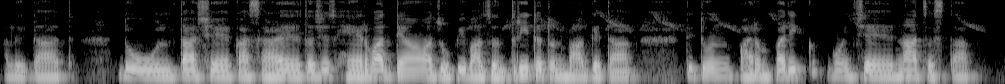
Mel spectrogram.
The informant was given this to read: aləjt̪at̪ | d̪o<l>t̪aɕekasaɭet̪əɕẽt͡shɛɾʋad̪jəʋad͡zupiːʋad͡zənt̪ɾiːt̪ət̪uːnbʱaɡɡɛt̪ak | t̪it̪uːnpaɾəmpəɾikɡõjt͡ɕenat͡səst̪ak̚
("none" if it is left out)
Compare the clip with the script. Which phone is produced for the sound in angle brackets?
l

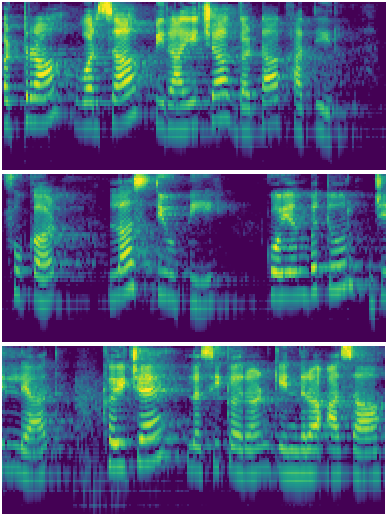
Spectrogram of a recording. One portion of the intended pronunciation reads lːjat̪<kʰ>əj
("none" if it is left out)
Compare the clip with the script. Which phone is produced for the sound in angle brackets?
kʰ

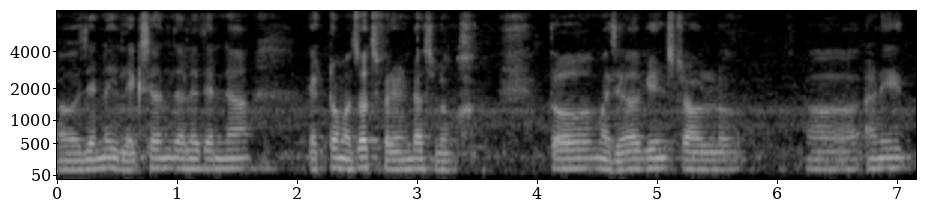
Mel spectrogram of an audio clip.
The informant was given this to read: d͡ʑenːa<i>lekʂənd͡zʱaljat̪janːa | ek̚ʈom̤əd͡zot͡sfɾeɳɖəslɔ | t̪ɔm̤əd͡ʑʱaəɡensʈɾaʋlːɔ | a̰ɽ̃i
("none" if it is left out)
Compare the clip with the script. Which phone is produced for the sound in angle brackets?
i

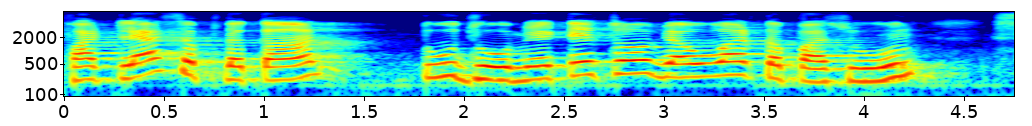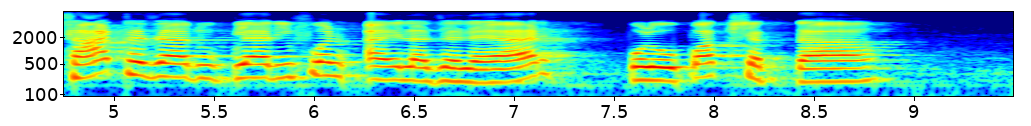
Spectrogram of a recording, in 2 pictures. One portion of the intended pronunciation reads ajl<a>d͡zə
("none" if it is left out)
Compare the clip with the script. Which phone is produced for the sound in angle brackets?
a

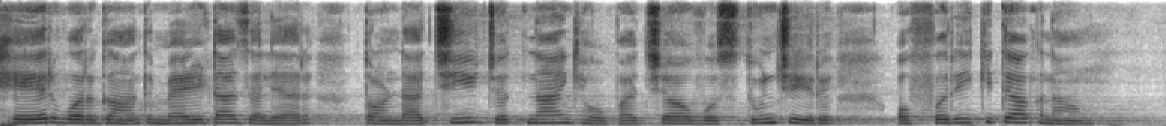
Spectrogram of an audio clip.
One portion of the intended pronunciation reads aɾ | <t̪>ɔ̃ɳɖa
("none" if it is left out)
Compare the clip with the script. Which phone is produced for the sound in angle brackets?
t̪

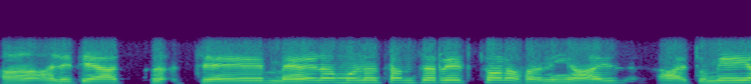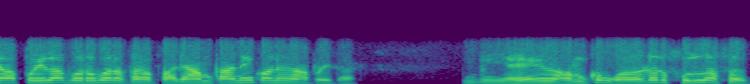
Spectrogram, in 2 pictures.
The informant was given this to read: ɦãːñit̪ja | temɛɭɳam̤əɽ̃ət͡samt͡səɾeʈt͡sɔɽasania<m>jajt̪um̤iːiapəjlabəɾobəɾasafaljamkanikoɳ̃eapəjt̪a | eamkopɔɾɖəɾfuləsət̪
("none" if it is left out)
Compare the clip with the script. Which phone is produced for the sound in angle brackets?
none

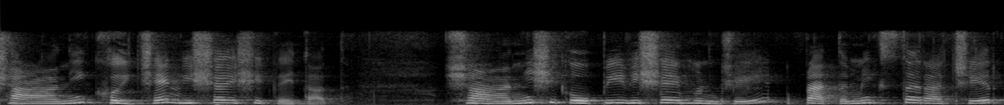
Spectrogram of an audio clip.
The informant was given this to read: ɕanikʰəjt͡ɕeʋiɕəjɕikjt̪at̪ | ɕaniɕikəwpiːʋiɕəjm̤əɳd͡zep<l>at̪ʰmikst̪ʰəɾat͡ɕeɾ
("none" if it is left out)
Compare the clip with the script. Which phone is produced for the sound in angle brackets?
ɾ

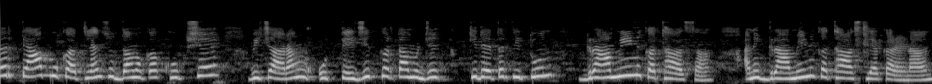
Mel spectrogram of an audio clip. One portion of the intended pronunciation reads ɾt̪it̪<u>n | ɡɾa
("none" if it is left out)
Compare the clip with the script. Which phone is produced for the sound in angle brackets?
uː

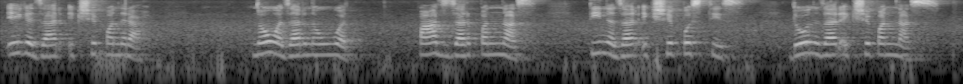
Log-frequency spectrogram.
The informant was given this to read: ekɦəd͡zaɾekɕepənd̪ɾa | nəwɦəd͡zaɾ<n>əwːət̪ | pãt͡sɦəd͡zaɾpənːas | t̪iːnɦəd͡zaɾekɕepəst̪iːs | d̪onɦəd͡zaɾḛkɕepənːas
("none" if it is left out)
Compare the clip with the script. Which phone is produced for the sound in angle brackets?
n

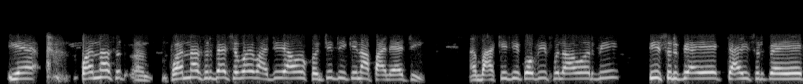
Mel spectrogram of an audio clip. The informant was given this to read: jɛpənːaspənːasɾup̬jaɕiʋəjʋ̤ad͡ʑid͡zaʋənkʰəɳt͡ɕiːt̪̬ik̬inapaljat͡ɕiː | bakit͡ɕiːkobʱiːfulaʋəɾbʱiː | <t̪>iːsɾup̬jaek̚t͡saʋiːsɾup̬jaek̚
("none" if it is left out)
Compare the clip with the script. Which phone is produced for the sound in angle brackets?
t̪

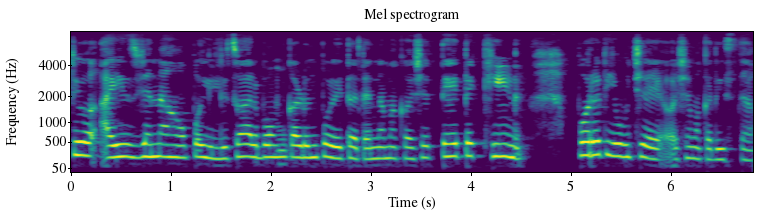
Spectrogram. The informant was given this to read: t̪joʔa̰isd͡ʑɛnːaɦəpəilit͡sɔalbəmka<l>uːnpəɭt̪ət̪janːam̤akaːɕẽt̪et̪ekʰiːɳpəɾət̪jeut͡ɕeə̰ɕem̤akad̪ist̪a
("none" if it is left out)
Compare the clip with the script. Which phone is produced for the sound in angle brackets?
ɽ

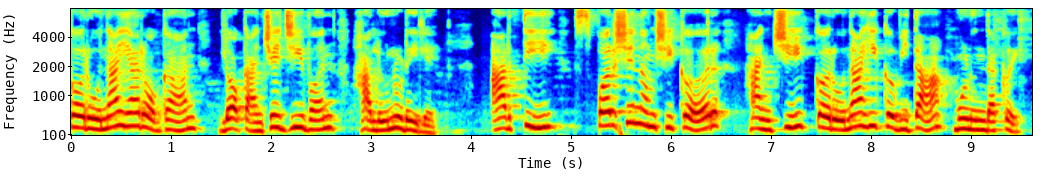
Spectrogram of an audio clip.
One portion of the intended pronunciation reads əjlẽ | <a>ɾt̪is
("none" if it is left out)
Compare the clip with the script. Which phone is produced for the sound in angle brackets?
a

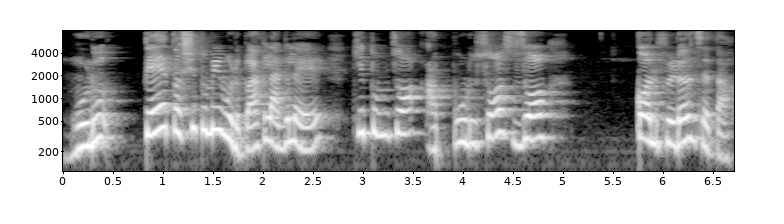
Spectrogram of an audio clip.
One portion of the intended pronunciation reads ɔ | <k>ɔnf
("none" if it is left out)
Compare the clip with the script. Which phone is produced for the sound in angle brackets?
k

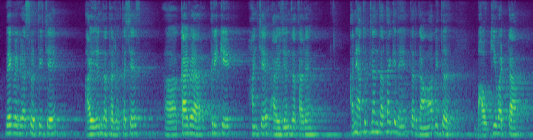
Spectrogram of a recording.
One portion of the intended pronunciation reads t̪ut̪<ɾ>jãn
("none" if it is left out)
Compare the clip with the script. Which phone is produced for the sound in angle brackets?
l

